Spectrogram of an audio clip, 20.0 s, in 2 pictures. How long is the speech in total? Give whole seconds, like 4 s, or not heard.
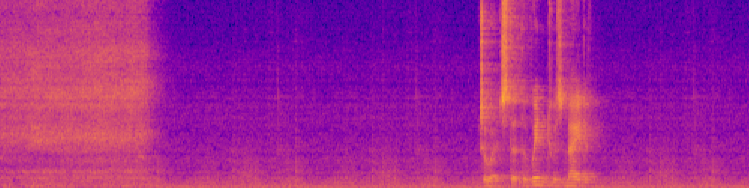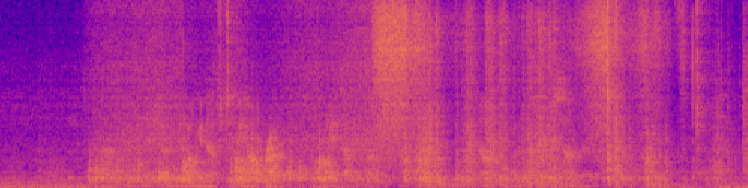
9 s.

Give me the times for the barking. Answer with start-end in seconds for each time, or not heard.
not heard.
